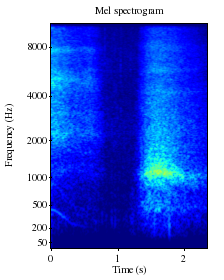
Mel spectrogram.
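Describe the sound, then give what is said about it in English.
A roomful of people breathing in and out together at an evening gathering: a broad, airy rush of many breaths, a short quiet gap, then a second, fuller whoosh of shared breath, with no talk. “everyone in the room, let's just breathe in and then breathe out real quick”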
